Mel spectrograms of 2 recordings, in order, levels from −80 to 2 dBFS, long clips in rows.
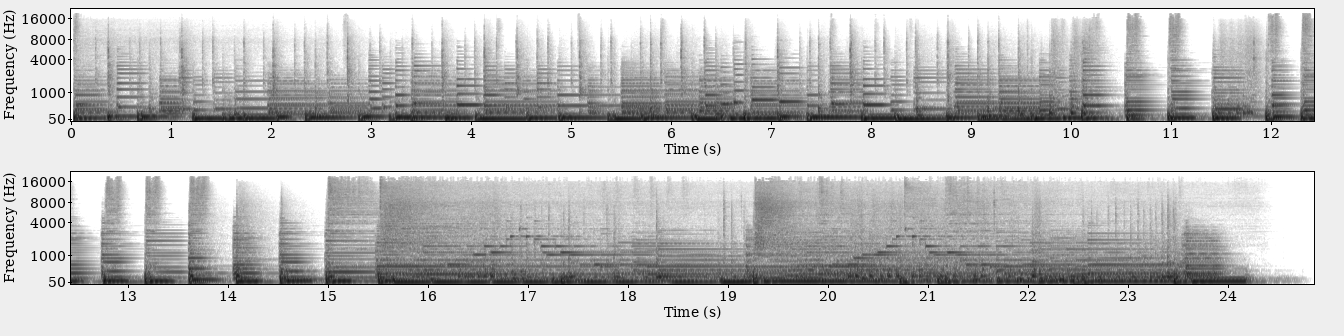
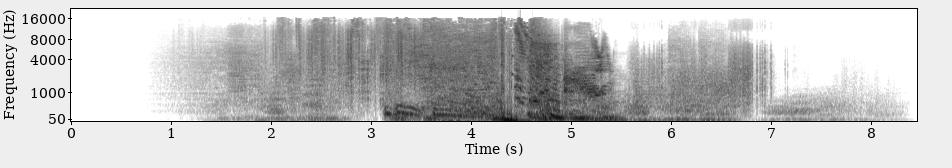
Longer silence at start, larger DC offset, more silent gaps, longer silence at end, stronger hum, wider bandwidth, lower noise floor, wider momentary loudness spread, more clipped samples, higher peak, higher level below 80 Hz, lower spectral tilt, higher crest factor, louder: second, 0 s vs 1.5 s; neither; neither; second, 0.5 s vs 1.2 s; neither; first, 19 kHz vs 17 kHz; second, -49 dBFS vs -57 dBFS; second, 3 LU vs 22 LU; neither; about the same, -2 dBFS vs 0 dBFS; about the same, -18 dBFS vs -22 dBFS; first, -6.5 dB/octave vs -2.5 dB/octave; about the same, 14 dB vs 16 dB; second, -17 LUFS vs -12 LUFS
